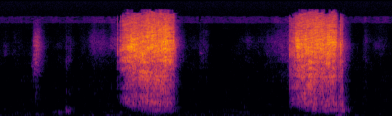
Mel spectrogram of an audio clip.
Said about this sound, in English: We're going to tear a strip.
